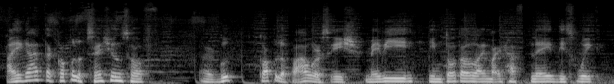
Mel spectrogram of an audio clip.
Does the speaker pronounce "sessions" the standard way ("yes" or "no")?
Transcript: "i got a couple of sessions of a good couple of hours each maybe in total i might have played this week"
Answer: no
